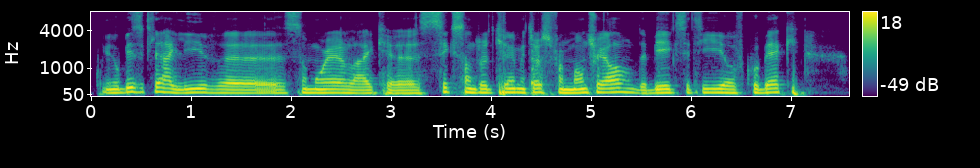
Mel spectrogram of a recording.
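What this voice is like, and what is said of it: French Canadian accent. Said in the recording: “that doesn't sound like what we'd call a typically English accent ... I'm a French Canadian”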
